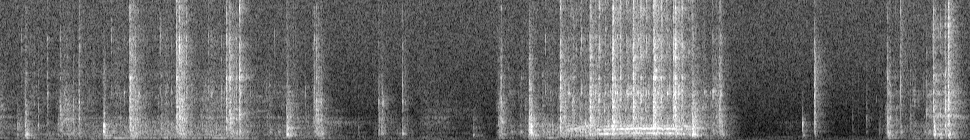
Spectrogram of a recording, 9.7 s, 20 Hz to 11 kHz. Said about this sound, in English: we're just going to sew that with a 3/8 seam, back tacking at the start and end of every seam to secure it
